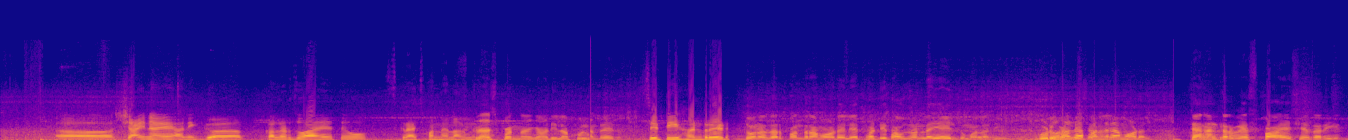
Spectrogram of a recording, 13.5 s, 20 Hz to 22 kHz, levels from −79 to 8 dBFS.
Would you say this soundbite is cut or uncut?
cut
